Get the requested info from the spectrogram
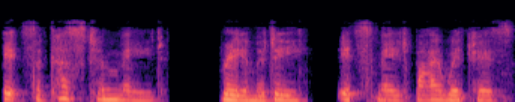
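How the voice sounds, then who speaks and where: A put-on character voice that sounds female, pitched in the middle range for a woman. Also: moderate pace. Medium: comedy sketch.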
